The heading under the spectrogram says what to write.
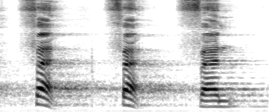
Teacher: সদ স স, ফা ফা, হ্যাঁ, উপরে দুই দাঁতের আগার সঙ্গে লাগায়, নিচের ঠোঁট উপরে দুই দাঁতের আগার সঙ্গে লাগায়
